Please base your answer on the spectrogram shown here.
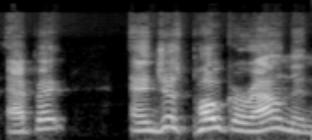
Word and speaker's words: EPICK: Plus, I would suggest you guys at the very least download the app EP pi epic ck pronounced epic and just poke around in there if nothing else.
